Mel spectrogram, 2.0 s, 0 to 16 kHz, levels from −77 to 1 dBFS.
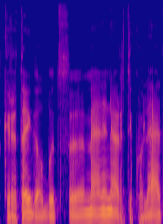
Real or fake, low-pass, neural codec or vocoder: real; 14.4 kHz; none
